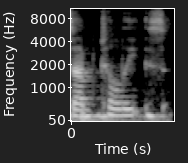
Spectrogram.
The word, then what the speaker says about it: subtly: Oh, I mean, it still happens in America, just subtly. Oh. You're pronouncing the B in subtle.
